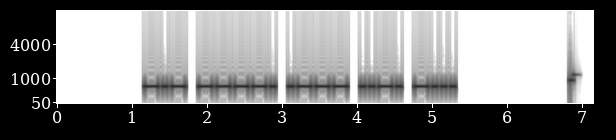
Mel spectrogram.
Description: Morse code, heard as a keyed tone, about 20 wpm, 700 Hz. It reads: K9JFB
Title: 2023 POTA Activator Call Signs - 20wpm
